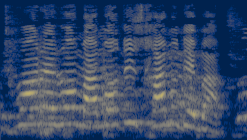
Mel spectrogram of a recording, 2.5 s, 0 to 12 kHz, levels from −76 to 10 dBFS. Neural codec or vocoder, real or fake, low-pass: none; real; 10.8 kHz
